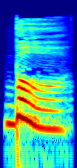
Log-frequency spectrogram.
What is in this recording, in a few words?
announcer custom name only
